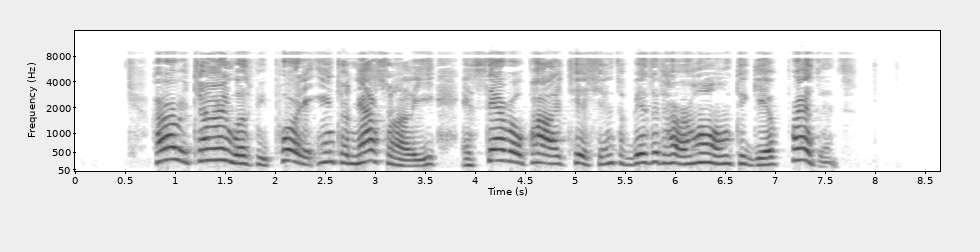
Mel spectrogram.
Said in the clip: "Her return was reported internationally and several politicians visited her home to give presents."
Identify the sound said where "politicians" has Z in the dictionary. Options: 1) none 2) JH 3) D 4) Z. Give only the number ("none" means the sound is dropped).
4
